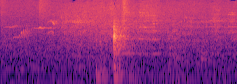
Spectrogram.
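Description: A wooden board knocks down onto another wooden board.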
